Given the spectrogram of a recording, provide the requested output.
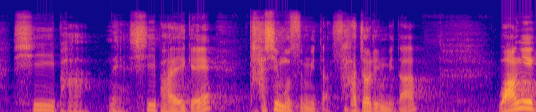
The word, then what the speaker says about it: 시바: 다윗이이 시바에게 다시 묻습니다 여러분이 발음을 잘 하셔야 됩니다 시바네 시바 경상도 엑센트가 앞에 있는데이 실을 세게 발음하시면 큰일납니다 오해받습니다네 제가 표준어로 해드리겠습니다 시바 시바에게 다시 묻습니다 4절입니다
